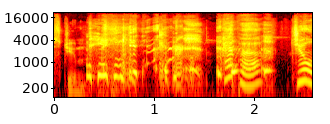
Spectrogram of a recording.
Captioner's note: both laugh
